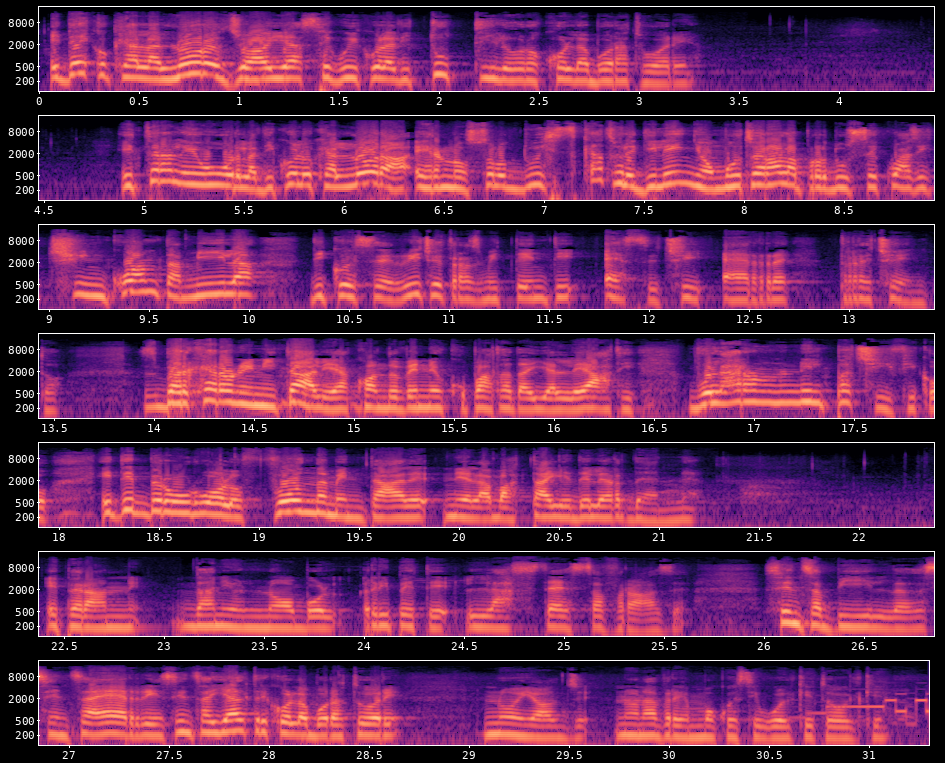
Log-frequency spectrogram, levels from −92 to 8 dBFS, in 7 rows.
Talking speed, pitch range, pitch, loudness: 155 wpm, 190-250 Hz, 205 Hz, -15 LUFS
